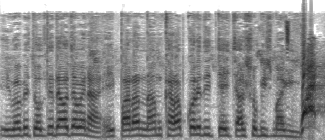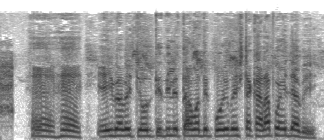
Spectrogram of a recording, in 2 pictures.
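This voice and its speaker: A man's voice: high voice, level tone, very fast. A man voicing an indignant, moralizing village neighbour in a comedy cartoon, scolding and threatening. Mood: disapproving. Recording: clear background noise.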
